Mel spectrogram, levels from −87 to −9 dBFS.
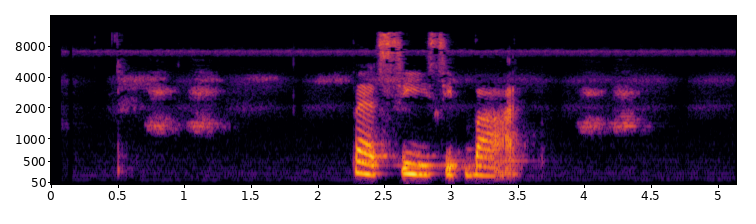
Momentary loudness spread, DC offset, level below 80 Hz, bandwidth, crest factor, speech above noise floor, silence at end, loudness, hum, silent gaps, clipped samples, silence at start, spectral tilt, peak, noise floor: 22 LU; under 0.1%; -76 dBFS; 11.5 kHz; 20 dB; 33 dB; 0.75 s; -23 LUFS; none; none; under 0.1%; 0.5 s; -4 dB/octave; -6 dBFS; -55 dBFS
